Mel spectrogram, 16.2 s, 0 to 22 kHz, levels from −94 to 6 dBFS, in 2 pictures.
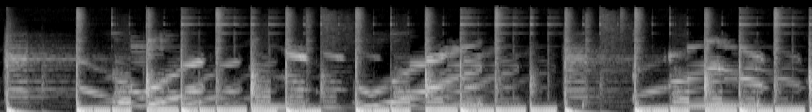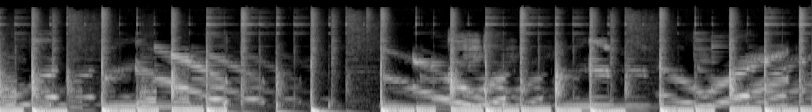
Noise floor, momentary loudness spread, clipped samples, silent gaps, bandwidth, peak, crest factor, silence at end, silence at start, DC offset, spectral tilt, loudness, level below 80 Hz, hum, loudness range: -42 dBFS; 7 LU; under 0.1%; none; 16 kHz; 0 dBFS; 14 dB; 0 s; 0.05 s; under 0.1%; -6 dB/octave; -17 LUFS; -16 dBFS; none; 2 LU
